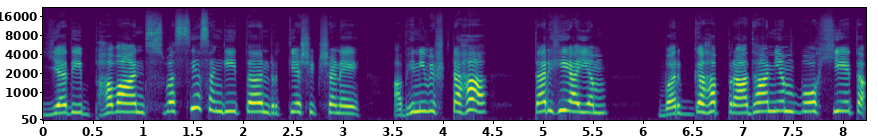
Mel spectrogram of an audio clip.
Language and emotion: Sanskrit, angry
